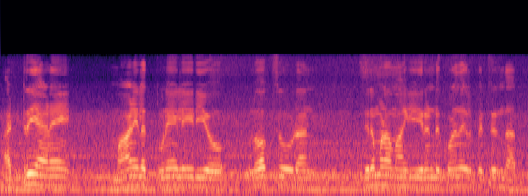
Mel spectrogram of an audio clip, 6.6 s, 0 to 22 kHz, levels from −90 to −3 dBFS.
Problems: none marked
